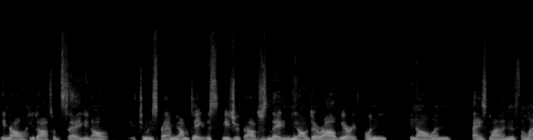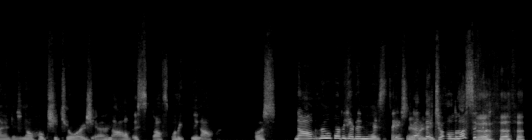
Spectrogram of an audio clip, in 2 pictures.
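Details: Adult woman speaking; typical speech.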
